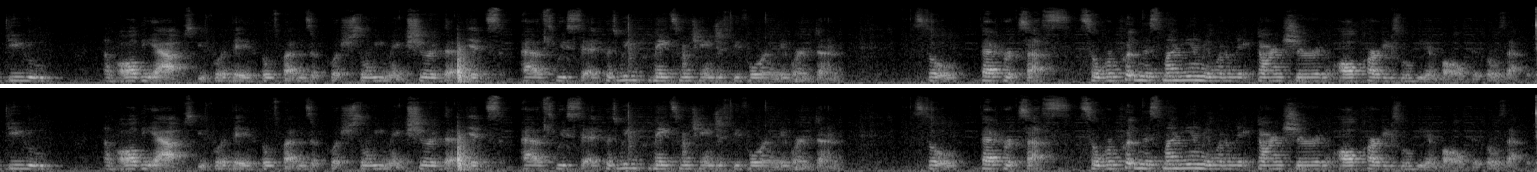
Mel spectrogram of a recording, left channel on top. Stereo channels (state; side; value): identical; both; correlation 1.00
